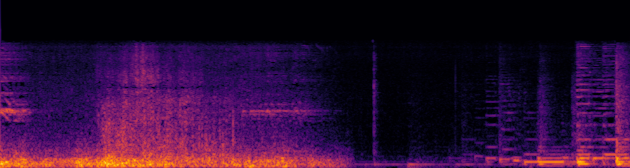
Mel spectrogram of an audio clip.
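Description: A deep, loud rumble of thunder rolls steadily for about five seconds, then cuts off as music with a plucked, ticking rhythm begins.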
